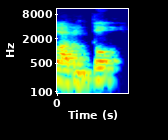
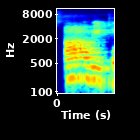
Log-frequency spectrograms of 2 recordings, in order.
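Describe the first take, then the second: First: The stress is on the last syllable. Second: The stress is on the first syllable.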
